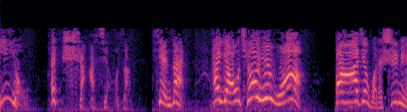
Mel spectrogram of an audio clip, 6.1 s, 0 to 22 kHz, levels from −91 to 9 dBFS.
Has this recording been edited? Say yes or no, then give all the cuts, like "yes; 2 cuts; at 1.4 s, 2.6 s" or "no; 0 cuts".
yes; 2 cuts; at 0.9 s, 2.2 s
